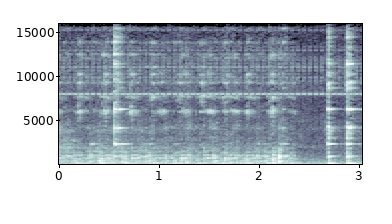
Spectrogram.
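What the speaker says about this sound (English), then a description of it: "I'm using a whisk, but you can use a fork if you like. And I'm just mixing those dry ingredients together" A wire whisk stirs dry ingredients in a bowl with a faint, steady scratchy rustle, ending with two sharper metallic clinks against the bowl.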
